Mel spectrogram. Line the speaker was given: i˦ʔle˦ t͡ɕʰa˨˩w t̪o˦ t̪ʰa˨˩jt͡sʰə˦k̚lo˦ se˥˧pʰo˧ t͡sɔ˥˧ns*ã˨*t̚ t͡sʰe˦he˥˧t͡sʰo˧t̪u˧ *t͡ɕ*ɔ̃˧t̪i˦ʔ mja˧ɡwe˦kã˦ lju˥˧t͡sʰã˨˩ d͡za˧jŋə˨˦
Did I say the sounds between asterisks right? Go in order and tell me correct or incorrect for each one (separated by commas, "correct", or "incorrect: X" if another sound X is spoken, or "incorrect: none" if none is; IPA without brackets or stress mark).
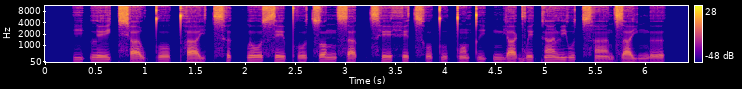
incorrect: a˨, incorrect: t̪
